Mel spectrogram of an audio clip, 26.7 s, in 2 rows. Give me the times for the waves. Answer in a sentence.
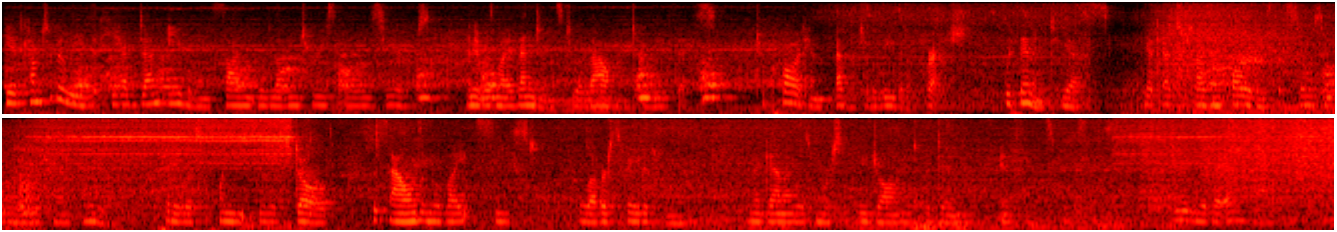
The waves can be heard from 11.3 to 26.6 s.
